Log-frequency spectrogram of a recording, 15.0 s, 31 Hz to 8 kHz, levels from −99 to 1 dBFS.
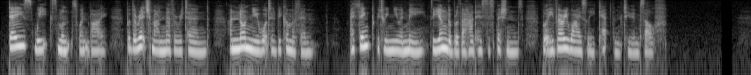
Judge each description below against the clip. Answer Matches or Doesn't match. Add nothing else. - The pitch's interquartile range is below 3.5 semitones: Matches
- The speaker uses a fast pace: Doesn't match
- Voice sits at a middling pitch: Doesn't match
